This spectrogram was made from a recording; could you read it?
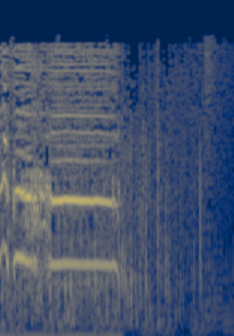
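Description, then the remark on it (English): Chickens clucking: a loud, drawn-out crowing call gives way to a scatter of short, choppy clucks that gradually fade, with no one talking. “As his eyes adjusted to the light, he thought for a moment he saw chickens. Hundreds of chickens, all covered in blood.”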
